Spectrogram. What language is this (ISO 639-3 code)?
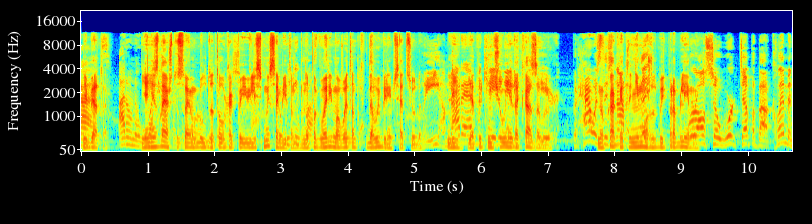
rus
